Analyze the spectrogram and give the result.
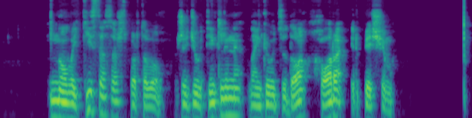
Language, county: Lithuanian, Vilnius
